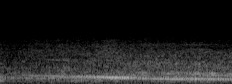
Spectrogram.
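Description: A 1982 Formula One car's engine, its single note falling slowly in pitch as the car goes by.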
